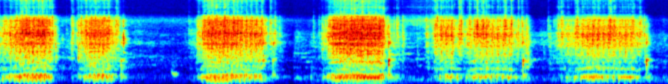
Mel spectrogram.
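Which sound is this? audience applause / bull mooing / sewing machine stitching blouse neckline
sewing machine stitching blouse neckline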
